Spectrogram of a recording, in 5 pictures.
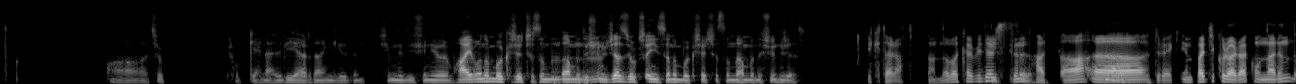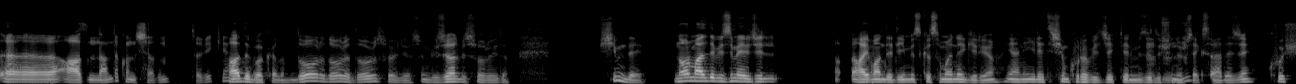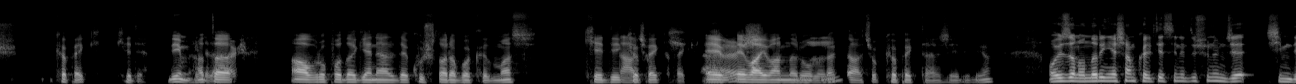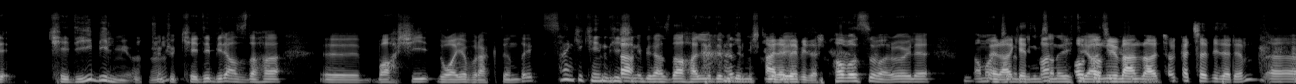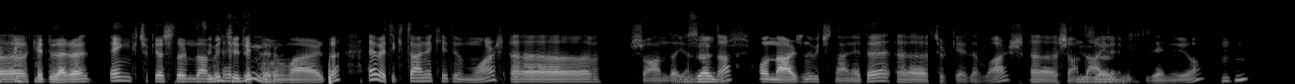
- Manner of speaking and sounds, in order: tapping; other background noise; laughing while speaking: "kendi işini"; chuckle; chuckle
- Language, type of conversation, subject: Turkish, unstructured, Bir hayvana bakmak neden önemlidir?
